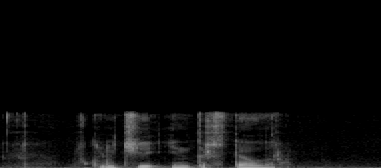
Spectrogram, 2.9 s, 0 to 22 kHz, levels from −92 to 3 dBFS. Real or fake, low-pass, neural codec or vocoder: fake; 7.2 kHz; codec, 44.1 kHz, 7.8 kbps, Pupu-Codec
